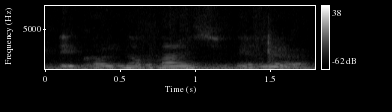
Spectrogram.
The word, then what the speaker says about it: École normale supérieure: She attended the École Normale Supérieure, a school, so how do you pronounce it? École normale supérieure.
